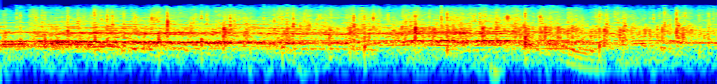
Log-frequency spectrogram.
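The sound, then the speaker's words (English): A studio audience on a talk show applauds a comedian guest. The clapping is loud and continuous, with an even, dense texture throughout and no speech over it. “Please put your hands together for the hilarious, talented, and when it comes to The Batman, dead wrong, maybe, Joelkin Booster.”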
